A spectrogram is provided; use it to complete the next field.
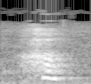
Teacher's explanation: letter H the letter H is a stop sound but then if you listen to it carefully the sound it seems like there's a schwa at the end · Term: tricky sounds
